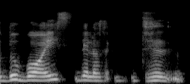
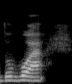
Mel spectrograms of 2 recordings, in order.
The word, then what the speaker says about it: Du Bois: gran pensador negro llamado Du Bois. Ustedes pensarán que parece un nombre francés y que debería decir Dubois, pero en realidad se pronuncia Du Bois, que es el gran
